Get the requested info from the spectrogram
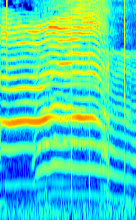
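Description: A toddler's long, loud, high-pitched squeal, held at nearly one pitch for close to two seconds and breaking off shortly before the end, with a few light clicks over it. The toddler is laughing, so it is a squeal of delight rather than crying.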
